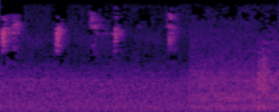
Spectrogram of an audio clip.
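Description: Steady rush of ocean surf breaking on a rocky shore, with a low wind rumble on the microphone. A few short high chirps sound over it in the first second and a half.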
